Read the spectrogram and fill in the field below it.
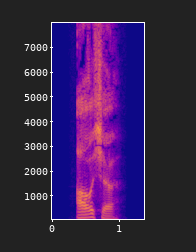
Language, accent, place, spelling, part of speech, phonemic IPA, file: German, Germany, Berlin, Arche, noun, /ˈarçə/, De-Arche.ogg
- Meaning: 1. ark (Noah’s ship) 2. ark of the covenant 3. broad, middle-sized boat or ship 4. wooden box, chest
